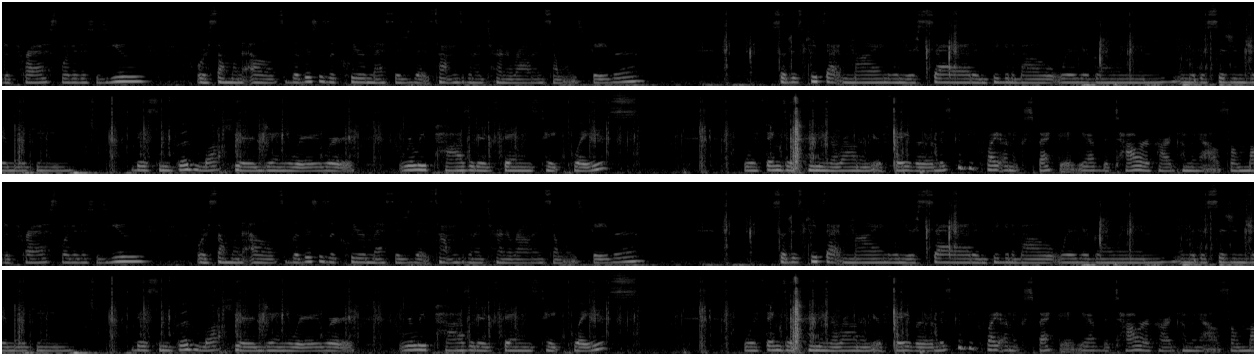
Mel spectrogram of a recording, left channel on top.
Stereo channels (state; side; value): normal; both; correlation 0.93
